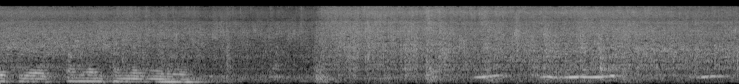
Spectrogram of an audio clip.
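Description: Sliced vegetable pieces sizzling in hot oil with mustard seeds in a kadai and being stirred with a wooden spatula: a steady frying hiss that gets louder about three seconds in.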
